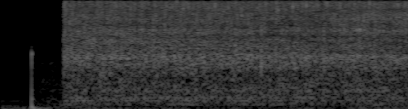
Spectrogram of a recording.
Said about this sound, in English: This is the sound of burgers cooking in a pan.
